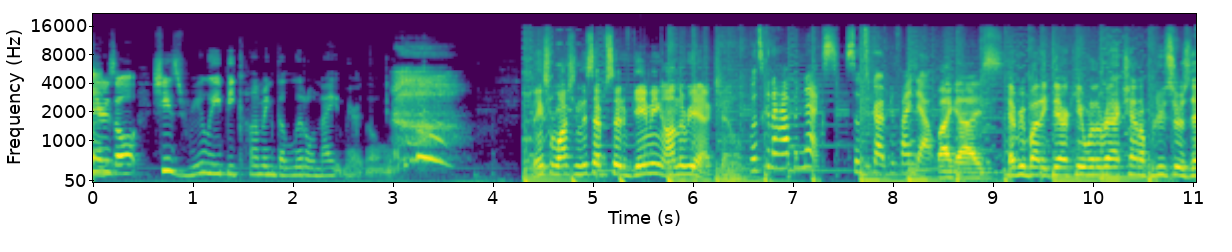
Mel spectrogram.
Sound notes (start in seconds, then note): 3.0 gasping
